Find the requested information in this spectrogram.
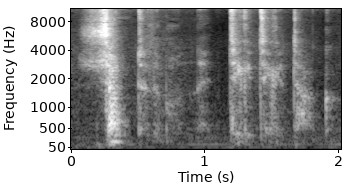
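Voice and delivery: barely audible whispered chant; pianississimo. Shown as a demonstration. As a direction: whisper as softly as possible, consonants still crisp.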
